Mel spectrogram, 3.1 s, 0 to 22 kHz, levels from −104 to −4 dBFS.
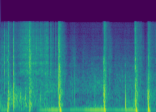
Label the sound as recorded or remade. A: remade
